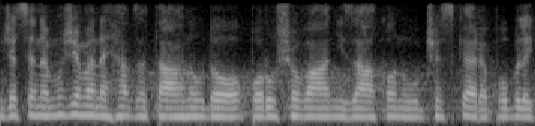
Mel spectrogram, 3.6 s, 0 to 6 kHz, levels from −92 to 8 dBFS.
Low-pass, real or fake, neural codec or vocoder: 5.4 kHz; fake; codec, 16 kHz in and 24 kHz out, 1 kbps, XY-Tokenizer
